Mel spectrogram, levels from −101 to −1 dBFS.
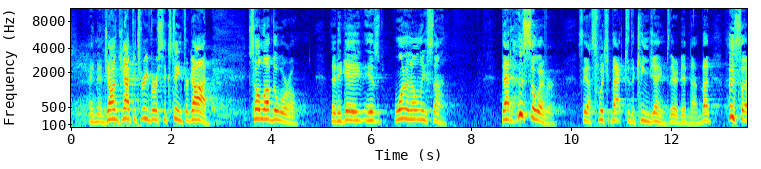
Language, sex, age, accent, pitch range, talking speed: English, male, 40-59, American, 160-210 Hz, 155 wpm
